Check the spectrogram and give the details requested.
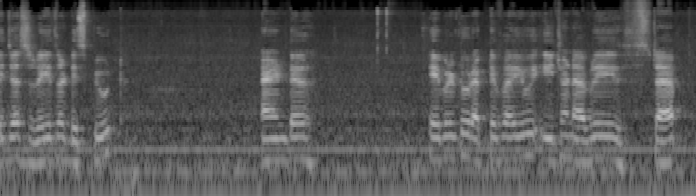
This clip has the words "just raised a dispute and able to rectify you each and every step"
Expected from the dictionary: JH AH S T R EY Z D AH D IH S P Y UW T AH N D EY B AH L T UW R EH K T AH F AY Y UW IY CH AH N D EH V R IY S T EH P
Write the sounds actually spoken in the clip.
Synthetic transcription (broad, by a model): JH AH S T R EY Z AH D IH S P Y UW T AH N D EY B AH L T UW R EH K T AH F AY Y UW IY CH AH N D EH V R IY S T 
